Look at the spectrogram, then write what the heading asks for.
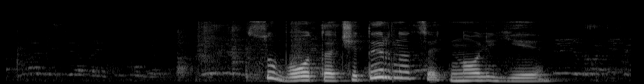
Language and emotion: Russian, sad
